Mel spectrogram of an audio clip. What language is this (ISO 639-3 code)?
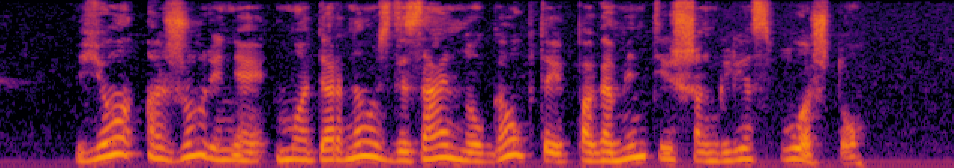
lit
